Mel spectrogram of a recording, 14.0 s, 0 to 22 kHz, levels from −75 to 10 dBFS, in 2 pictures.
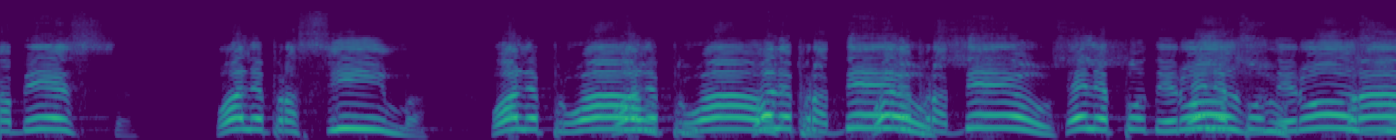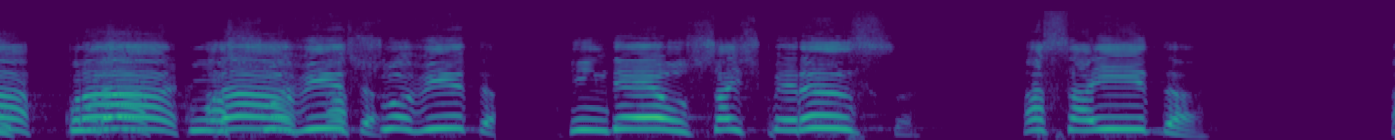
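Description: Speech with a doubled audio track from 3.05 to 9.45 s: an equally loud copy trails by roughly 0.7 s, switching on and off abruptly, without the decay of an echo. The cause is likely a second, slower capture path.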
